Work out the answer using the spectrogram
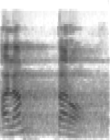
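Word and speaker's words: أَلَمْ تَرَ: প্রথম আলাম তার, আলাম তার, রটাকে পুর করে পড়তে হবে, কারণ রয়ের আগের হরফ যদি জবর হয় সে রকে পুর করে পড়তে হয়, মোটা করে পড়তে হয়।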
